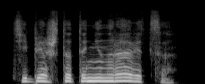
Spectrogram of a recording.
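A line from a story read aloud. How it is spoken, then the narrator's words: Feigned caring question. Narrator (Russian): притворно заботливым голосом спросил поднявший ее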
